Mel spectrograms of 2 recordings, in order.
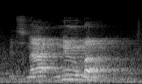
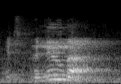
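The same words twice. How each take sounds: First: Pneuma with a silent P. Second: Pneuma with the P sounded, puh-new-ma; P pronounced. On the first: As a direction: say it new-ma, dropping the P. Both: Shown as a demonstration. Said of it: "you pronounce the P".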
